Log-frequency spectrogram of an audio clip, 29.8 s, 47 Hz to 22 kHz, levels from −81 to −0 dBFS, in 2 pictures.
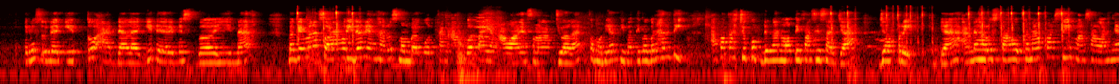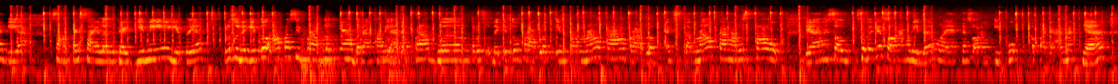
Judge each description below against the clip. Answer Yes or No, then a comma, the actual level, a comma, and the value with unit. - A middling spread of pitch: Yes, average, 3.4 semitones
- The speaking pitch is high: Yes, very high, 270 Hz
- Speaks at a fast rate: Yes, fast, 145 wpm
